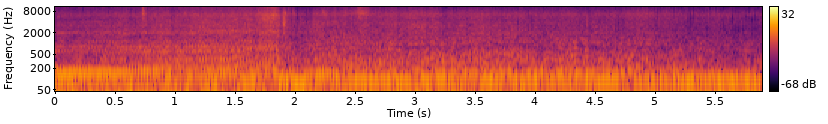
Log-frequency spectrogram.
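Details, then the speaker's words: Subaru WRX after wheel bearing replacement: low steady road rumble under way, no growl or hum rising with speed; bearings quiet, noise gone, normal road noise. "There is no more noises, the car is fixed, everything is great now."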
